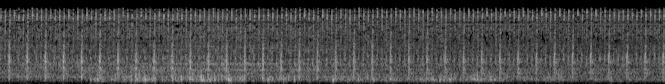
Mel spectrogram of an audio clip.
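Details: 2013 Hyundai Solaris at 140,000 on the odometer: a sharp, even tapping about three times a second over idle, a top-end knock suspected to be a valve, after the engine suffered oil starvation.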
